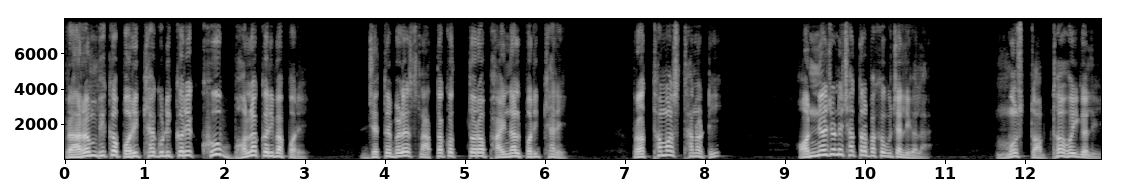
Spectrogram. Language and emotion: Odia, surprised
